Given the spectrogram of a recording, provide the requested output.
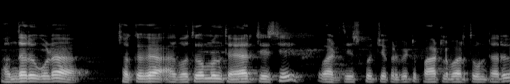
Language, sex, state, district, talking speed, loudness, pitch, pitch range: Telugu, male, Andhra Pradesh, Krishna, 115 wpm, -24 LUFS, 130 Hz, 125-140 Hz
